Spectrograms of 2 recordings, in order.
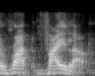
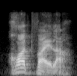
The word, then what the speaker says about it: Rottweiler: the weiler we say rod viola the vi it's a v it's it's you know the w in germany is pronounced as a v basically so that's why we say hot viola that's the correct german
